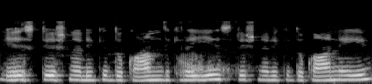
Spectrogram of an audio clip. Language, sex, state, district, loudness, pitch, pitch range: Hindi, female, Uttar Pradesh, Budaun, -16 LUFS, 205 Hz, 200-210 Hz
